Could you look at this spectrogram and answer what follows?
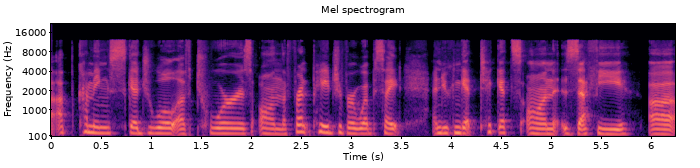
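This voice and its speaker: A woman's voice: fairly low pitch, darkish tone. A woman co-hosting a live radio show, giving listeners event details in a friendly, informative way with some fillers. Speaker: radio co-host.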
